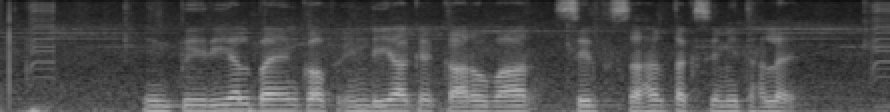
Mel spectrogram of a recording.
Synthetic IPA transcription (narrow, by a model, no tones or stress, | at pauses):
ɪ̃mpiːɾijəlbɛ̃ːŋkɔːpʰɪ̃ɳɖijakekaːɾoːbaːɾ | sɪɾpʰsəɦəɾt̪əksɪmɪt̪ɦəleː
